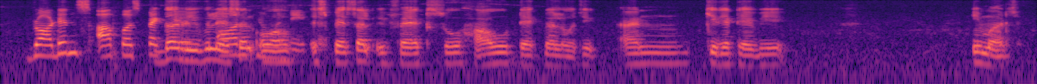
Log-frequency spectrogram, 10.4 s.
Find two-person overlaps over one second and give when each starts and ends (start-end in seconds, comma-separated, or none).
1.5-3.3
